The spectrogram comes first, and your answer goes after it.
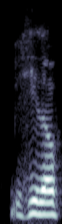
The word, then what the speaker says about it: Hilo: Uh every time I'm in uh Hilo. Am I pronouncing it right? Hilo or Hyo? Hilo. Yeah.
